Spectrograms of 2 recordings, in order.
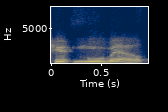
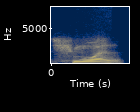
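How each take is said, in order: First: The name is said slowly with every vowel. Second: The name is said quickly with the vowel dropped. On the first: "is how you pronounce it" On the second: "when you speak it quickly"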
